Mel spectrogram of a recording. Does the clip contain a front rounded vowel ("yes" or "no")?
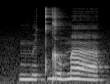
yes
